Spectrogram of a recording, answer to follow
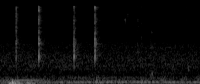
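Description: A few light, sharp plastic clicks as a head torch is handled and turned over in the hand, most of them in the first second.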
